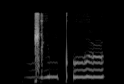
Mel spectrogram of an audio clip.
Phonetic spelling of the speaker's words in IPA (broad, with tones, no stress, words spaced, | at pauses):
ɡ͡ǁi˧mpʼu˧ɭ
